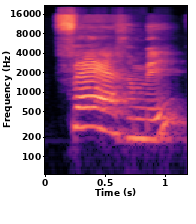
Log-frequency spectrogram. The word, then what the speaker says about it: fermé: Fermé, fermé. Le musée du Louvre é fermé. Le musée du Louvre é fermé. Então aqui a gente só tem o R, que é gutural, né?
